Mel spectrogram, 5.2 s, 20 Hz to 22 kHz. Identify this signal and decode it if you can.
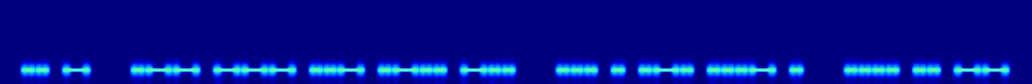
Morse code, heard as a keyed tone, about 34 wpm, 700 Hz. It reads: IT WOULD SERVE HIM
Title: Sentences from Top 1000 Words - Review Part 2 - 35wpm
